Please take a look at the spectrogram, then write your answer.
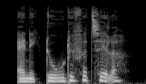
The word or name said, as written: anekdotefortæller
